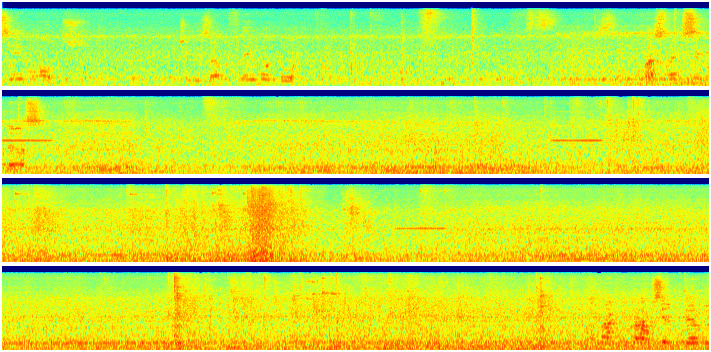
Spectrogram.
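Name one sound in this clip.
A bus engine hums and rises as the bus drives along a road.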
